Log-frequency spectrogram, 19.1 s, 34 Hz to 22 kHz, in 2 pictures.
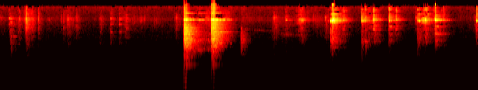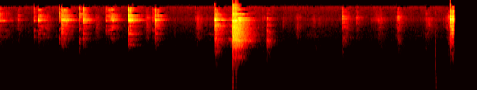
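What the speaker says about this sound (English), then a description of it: "Now we mix the potatoes and the onions with the egg and we let it rest for 10 minutes." Potatoes, onions and beaten egg being mixed for a Spanish omelette, with irregular clinks and taps of a utensil against a bowl, close and fairly quiet, spaced with brief pauses and no talk.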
